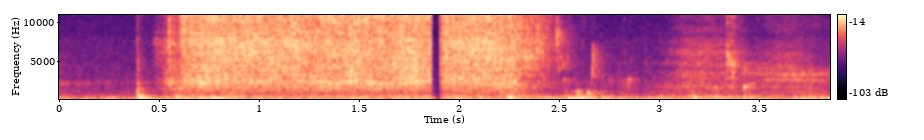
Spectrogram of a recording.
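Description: Warm water runs steadily from a bathroom sink tap during a skincare rinse, a loud broad rush that starts abruptly, breaks off for an instant, then tapers into quieter trickling.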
